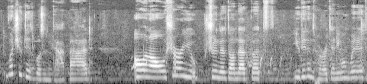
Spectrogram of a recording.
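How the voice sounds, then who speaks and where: Woman playing a gentle, high-voiced female prison guard. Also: noisy background. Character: stern but gentle noble-born female prison guard, curious, bookish. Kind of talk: ASMR fantasy roleplay, addressing the listener.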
